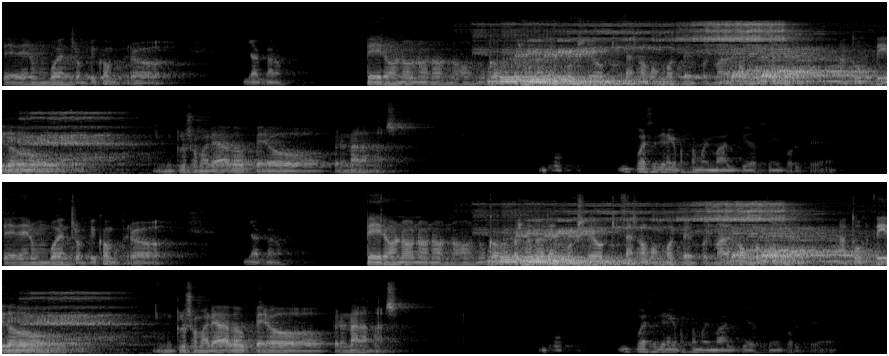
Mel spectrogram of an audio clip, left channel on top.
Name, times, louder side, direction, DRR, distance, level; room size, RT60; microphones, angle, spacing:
voice 1, 0.0-1.6 1.9-2.1 3.6-9.6 10.4-12.8, right 2 dB, 40° right, 7 dB, 0.9 m, -35 dB
voice 2, 2.4-2.8 14.3-14.5 15.0-17.1, left 2 dB, 35° left, 10 dB, 0.5 m, -42 dB
sound 1, 4.7-10.2, equal, 15° left, 1.0 m, -29 dB
16.0 x 6.0 x 6.6 m, 1.1 s
head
